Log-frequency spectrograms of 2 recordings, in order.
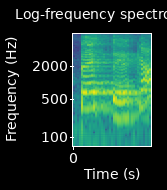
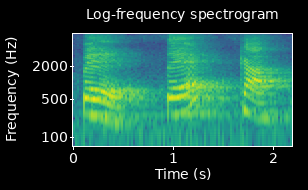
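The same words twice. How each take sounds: First: Said in the usual way. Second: "Peteca" very slow, split into pe, te, ca; long gaps between the syllables of "Peteca". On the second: Shown as a demonstration. Teacher analysing "Peteca" with pupils, slowly syllable by syllable. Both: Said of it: "Vamos analisar sílaba a sílaba".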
